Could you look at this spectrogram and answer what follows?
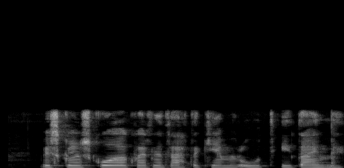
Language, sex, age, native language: Icelandic, female, 30-39, Icelandic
